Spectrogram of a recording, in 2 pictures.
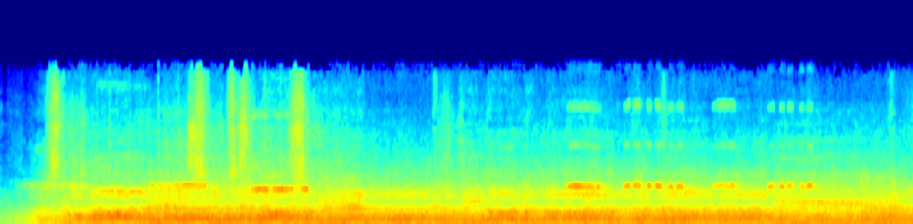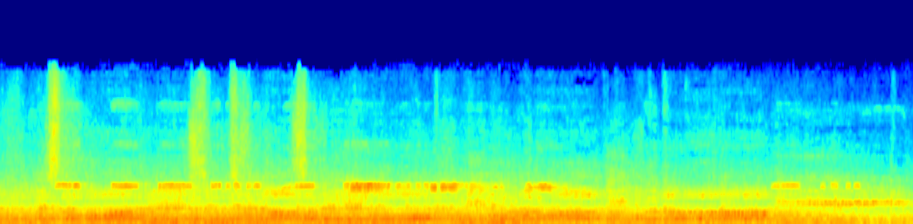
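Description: Hundreds of voices sing a slow melody together under a bright sun, a dense, steady wash of sound that fills the space, with a few sharp claps or clicks breaking through now and then.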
